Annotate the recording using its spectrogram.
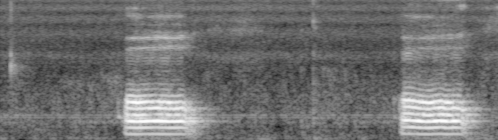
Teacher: When you pronounce the O sound, please make sure your lips are totally rounded and the tongue position is slightly to the back.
